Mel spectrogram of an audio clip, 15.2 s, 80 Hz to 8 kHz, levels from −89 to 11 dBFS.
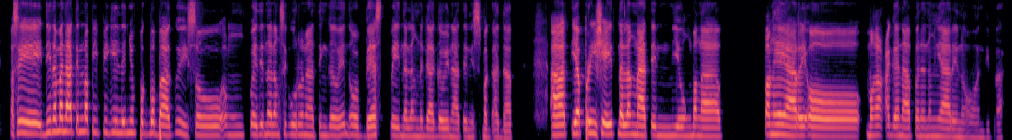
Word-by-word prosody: kasi 230 -3 +4
'di 245 - -2
naman 270 +1 +3
natin 270 0 +4
mapipigilan 250 -2 -2
yung 245 -1 -6
pagbabago 220 -2 0
eh. 220 -5 -7
So, 195 -1 -3
ang 195 0 -13
pwede 210 0 -3
na 210 0 -2
lang 210 - -4
siguro 205 0 -6
natin 190 0 -7
gawin 190 +2 -4
or 195 -1 -3
best 185 +2 -1
way 180 -1 -4
na 175 - -4
lang 175 0 -8
na 170 - -8
gagawin 170 0 -3
natin 160 0 -8
is 155 - -6
mag-adapt 155 -4 -9 0.6
at 205 +1 +7
i-appreciate 225 -1 +5
na 205 - +5
lang 210 0 +1
natin 190 -1 +1
yung 185 -1 -3
mga 175 -2 0 0.6
pangyayari 205 -3 +4
o 190 0 +3 0.8
mga 190 0 -2
kaganapan 180 -2 -3
na - - -8
nangyari 165 -2 -3
noon, 150 -1 -16
'di 145 0 -24
ba? 145 +1 -19
195 Hz, 165 wpm, -20 LUFS, 175-215 Hz, 0.8 s, at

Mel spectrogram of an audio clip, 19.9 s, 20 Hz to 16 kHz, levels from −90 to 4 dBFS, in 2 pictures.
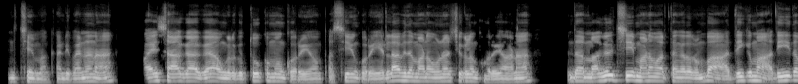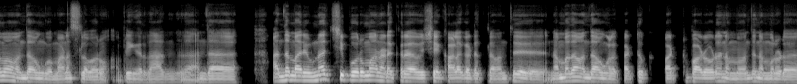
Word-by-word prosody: நிச்சயமா, 105 -3 -2
கண்டிப்பா. 95 0 -3
என்னான்னா, 115 -2 0 0.5
வயசு 130 +4 0
ஆக 120 0 0
ஆக 105 -1 0 0.2
அவுங்களுக்கு 100 -3 +1
தூக்கமும் 125 -2 0
குறையும், 95 +1 -2
பசியும் 115 +6 -2
குறையும். 95 +1 0
எல்லா 125 +5 +3
விதமான 125 -3 +1
உணர்ச்சிகளும் 120 -1 0
குறையும். 95 +1 0
ஆனா 105 +2 +1 0.6
இந்த 125 - +1 0.2
மகிழ்ச்சி, 150 +5 +4
மனம் 130 0 0
வருத்தம்ங்கிறது 115 -3 0
ரொம்ப 115 +6 +1 0.2
அதிகமா, 135 +8 +1
அதீதமா 145 +2 +3
வந்து 105 0 +1
அவுங்க 100 -3 0
மனசுல 105 +2 -2
வரும். 90 +1 -3
அப்படிங்கிறது 95 -3 -4
தான். 90 -1 -3
அந்த 95 +1 -10 0.2
அந்த 95 0 -2 0.8
அந்த 135 +5 +3
மாதிரி 140 -1 +5
உணர்ச்சி 170 +2 +1
பூர்வமா 150 0 +4
நடக்கிற 120 -1 -1 0.2
விஷய 110 +1 0
காலகட்டத்ல 105 -3 -1
வந்து, 100 +5 -2 0.5
நம்ம 110 +5 +2
தான் 130 -1 +2
வந்து 115 0 +2
அவுங்கள 100 -3 0
கட்டுக் 110 +4 -4 0.2
கட்டுபாடோடு 110 +2 0
நம்ம 95 -1 -3
வந்து 110 +4 -2
நம்மளோட 95 -1 0
110 Hz, 145 wpm, -22 LUFS, 100-125 Hz, 0.8 s, மாதிரி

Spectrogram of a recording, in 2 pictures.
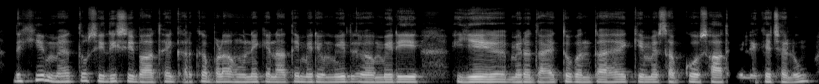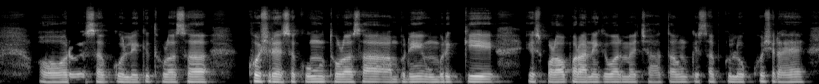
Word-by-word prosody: देखिए, 150 +8 -1
मैं 135 -7 -2
तो, 170 - -3
सीधी-सी 145 -2 0
बात 110 -1 0
है, 130 - 0
घर 115 -1 -8
का 140 - -1
बड़ा 120 +1 -1
होने 115 +1 -2
के 125 0 -4
नाते 115 +2 -2
मेरी 120 0 -1
उम्मीद 115 +2 -1
अ, 110 -2 0
मेरी 115 +2 +1 0.5
ये 120 +1 +4
मेरा 110 0 -1
दायित्व 110 +4 -2
बनता 115 0 -2
है 115 +1 -1
कि 115 0 -4
मैं 115 0 -1
सबको 115 +1 -1
साथ 110 -1 +4 0.2
में - - -6
लेके 105 +4 -3
चलूँ 115 +4 -2 0.6
और 110 +2 +2
सबको 115 0 +2
लेके 115 +2 -1
थोड़ा-सा 120 -1 +2 0.5
खुश - - +5
रह - - +5
सकूँ, 125 0 +2
थोड़ा-सा 120 +1 +3 0.2
अपनी 120 +2 +1
उम्र 120 0 0 0.2
के 125 -1 +6 0.5
इस 120 - +2
पड़ाव 115 0 +4
पर 120 - +4
आने 115 0 +3
के 120 - -4
बाद, 120 0 +2
मैं 120 0 -2
चाहता 115 0 -6
हूँ 120 +1 -2
कि 120 - -5
सब 120 0 -5
क - - -5
लोग 120 -1 -2
खुश 135 -1 -1
रहें। 115 0 -1
अ, - - -16
120 Hz, 200 wpm, -22 LUFS, 115-125 Hz, 0.6 s, के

